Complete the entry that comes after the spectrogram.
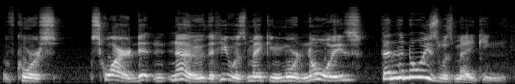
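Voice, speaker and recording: Guy reading a bedtime story, kinda high voice, really animated up and down delivery. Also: measured pace. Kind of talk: scripted bedtime story narration.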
